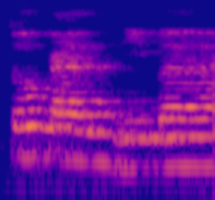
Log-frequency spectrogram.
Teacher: di dalam huruf za ini ada tasdid maka bacanya harus ditekan selama kurang lebih dua ketukan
